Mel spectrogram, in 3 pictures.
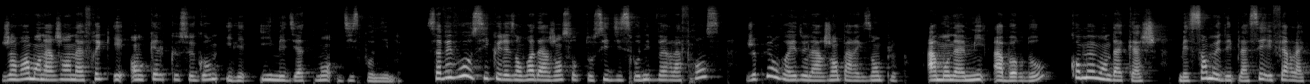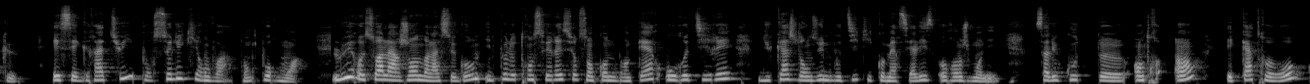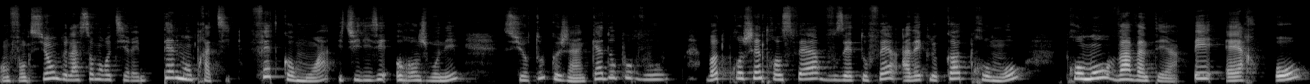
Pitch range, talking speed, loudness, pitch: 185-235 Hz, 190 wpm, -27 LUFS, 205 Hz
